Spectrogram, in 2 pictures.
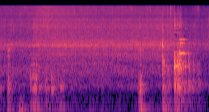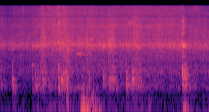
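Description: Cauliflower, potato, mushroom and small shrimp sizzle loudly in a spiced masala in the pan, with steady frying hiss and occasional scraping stirs.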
